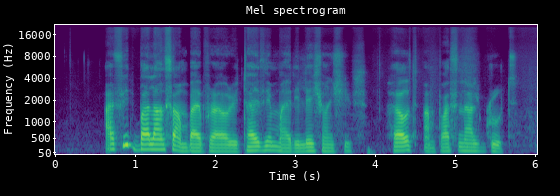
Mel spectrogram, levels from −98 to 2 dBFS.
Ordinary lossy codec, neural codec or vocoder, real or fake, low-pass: none; autoencoder, 48 kHz, 128 numbers a frame, DAC-VAE, trained on Japanese speech; fake; none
